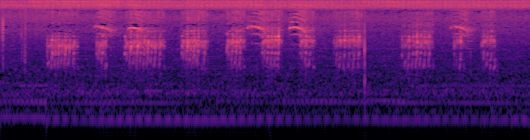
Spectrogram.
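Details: Young raccoon in wildlife rehabilitation care in central Mississippi giving a rapid run of raspy, chittering bursts, about one every half to three-quarters of a second for eight seconds, each with a thin squeak on top, over a constant low electrical hum.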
